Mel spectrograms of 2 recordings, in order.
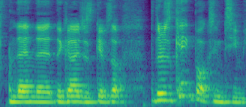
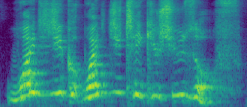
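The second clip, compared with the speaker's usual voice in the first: high, baffled why-would-you question; incredulous; 13 semitones higher than usual. Real, not acted. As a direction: ask it in total disbelief. Incredulous at the rescuers.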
